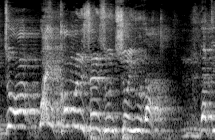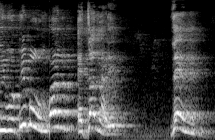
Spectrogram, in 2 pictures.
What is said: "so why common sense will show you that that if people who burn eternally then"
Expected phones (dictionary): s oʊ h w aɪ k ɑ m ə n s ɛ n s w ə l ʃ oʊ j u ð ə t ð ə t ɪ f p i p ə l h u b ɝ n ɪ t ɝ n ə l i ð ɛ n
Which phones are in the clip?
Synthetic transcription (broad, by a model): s oʊ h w aɪ k ɑ m ə n s ɛ n s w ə n ʃ oʊ j u ð ə t ð ə t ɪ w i b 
